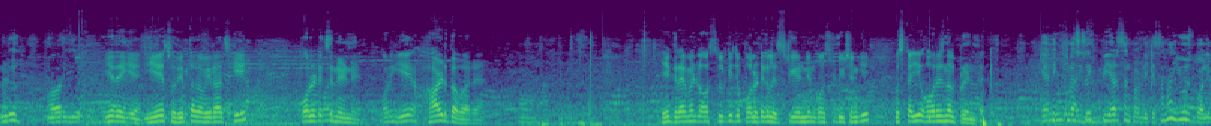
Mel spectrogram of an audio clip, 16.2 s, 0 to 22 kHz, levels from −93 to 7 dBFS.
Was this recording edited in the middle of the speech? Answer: yes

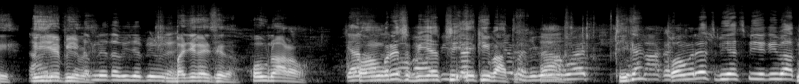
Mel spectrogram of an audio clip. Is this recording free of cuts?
yes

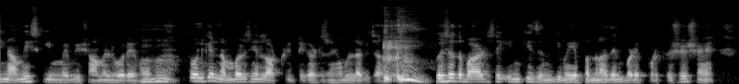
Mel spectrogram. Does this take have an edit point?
yes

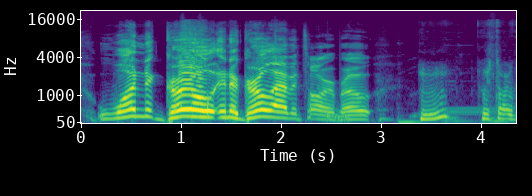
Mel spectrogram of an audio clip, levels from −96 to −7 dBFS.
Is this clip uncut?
yes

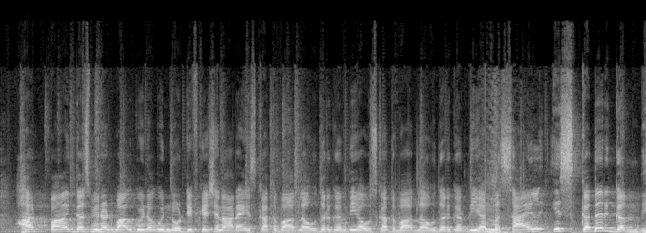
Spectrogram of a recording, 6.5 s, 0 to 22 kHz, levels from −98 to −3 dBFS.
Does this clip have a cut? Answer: yes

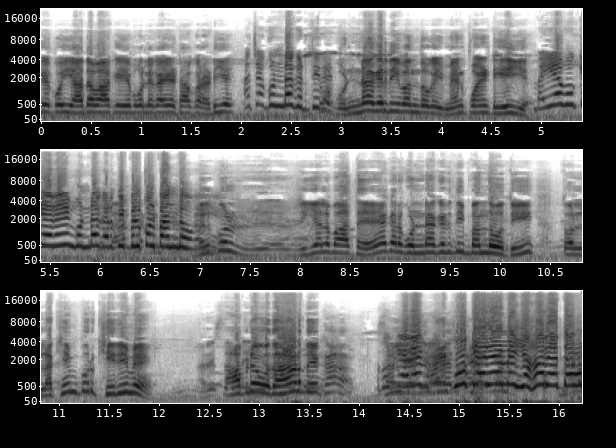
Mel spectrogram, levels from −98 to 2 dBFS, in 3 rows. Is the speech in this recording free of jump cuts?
yes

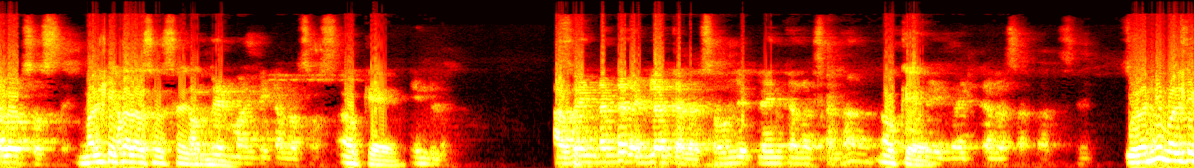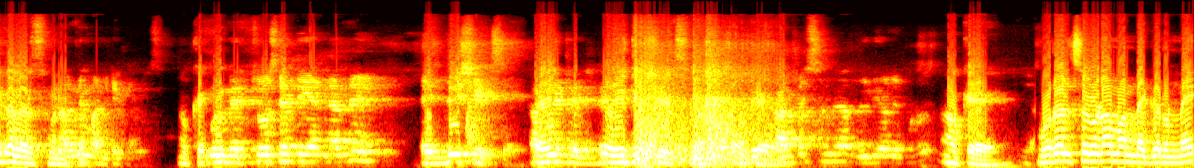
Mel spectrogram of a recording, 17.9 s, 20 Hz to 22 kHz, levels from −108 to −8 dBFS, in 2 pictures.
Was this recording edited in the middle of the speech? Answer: yes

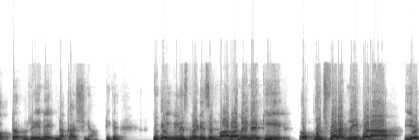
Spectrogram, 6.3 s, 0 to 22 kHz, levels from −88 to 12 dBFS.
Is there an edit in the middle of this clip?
yes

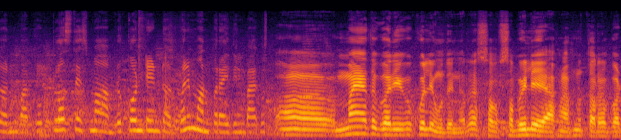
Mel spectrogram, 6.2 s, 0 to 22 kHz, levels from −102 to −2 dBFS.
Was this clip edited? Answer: yes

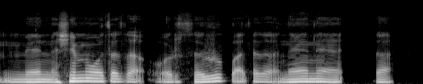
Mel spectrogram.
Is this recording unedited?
yes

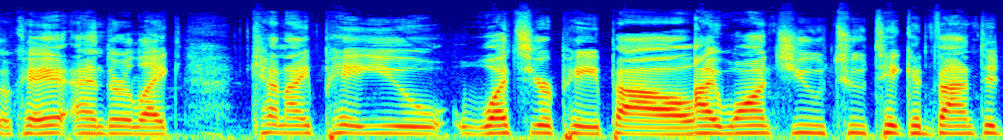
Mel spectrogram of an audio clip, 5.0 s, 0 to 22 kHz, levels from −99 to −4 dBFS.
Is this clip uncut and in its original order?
no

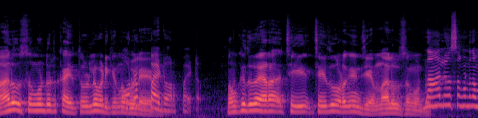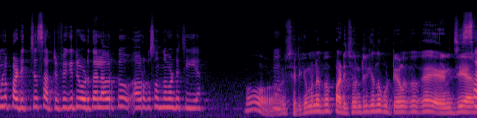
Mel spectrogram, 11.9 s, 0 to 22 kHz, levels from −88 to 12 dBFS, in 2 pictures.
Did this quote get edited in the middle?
no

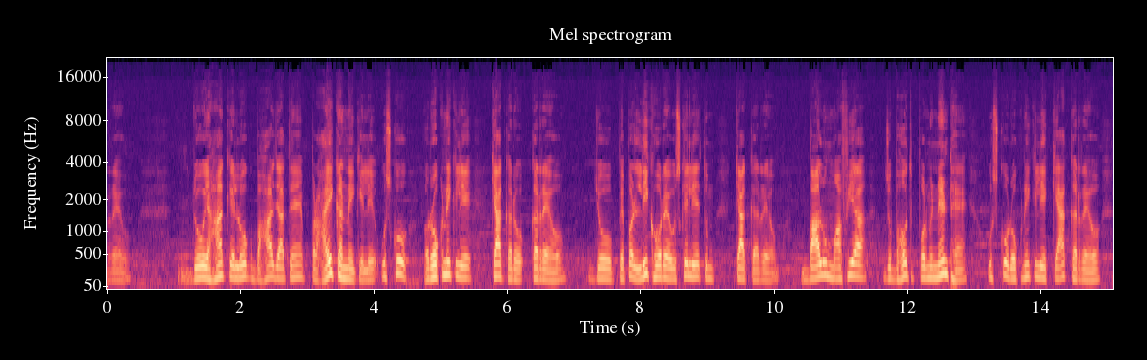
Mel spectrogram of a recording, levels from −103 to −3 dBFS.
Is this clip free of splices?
yes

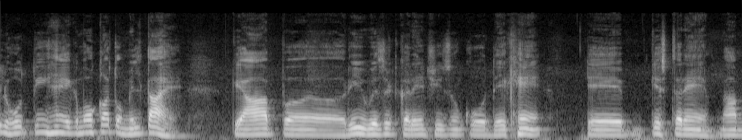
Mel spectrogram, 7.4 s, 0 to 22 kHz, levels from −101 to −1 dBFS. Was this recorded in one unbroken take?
yes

